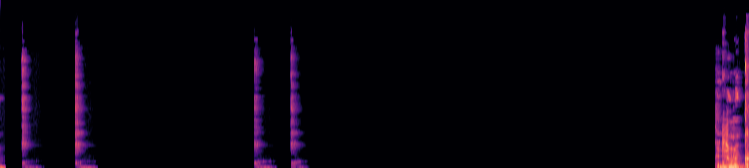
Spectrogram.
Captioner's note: blank Audio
